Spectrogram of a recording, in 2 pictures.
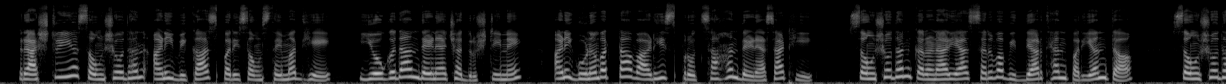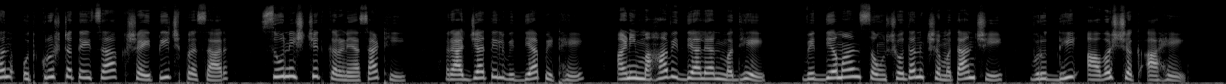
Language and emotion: Marathi, neutral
